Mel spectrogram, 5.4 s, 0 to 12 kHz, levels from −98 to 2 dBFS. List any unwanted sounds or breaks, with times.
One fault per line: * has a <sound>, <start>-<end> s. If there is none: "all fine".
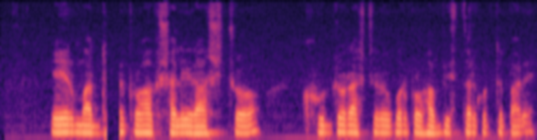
* has a dropout, 1.1-1.2 s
